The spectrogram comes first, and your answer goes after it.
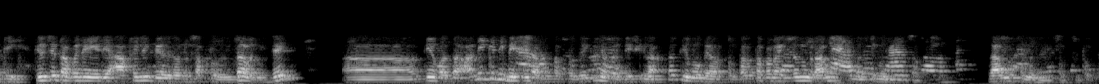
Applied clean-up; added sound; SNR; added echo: none; none; none; reverberation time 0.3 s.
